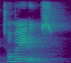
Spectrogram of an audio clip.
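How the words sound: The middle T sounds like a quick R. "o inglês americano... o T muitas vezes ele vira um R"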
